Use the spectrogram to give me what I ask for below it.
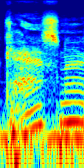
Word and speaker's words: Kasner: It's C-A-S-N-E-R, Kasner. Though I do like to pronounce it with a bit of the Z rather than the Kasner. Kasner. Just seems to roll off the tongue.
